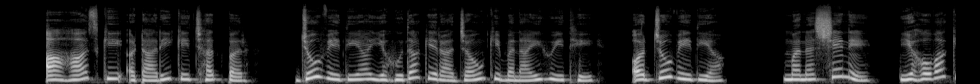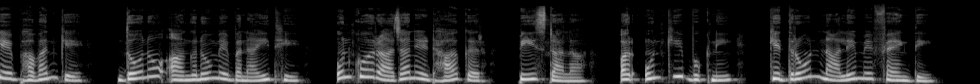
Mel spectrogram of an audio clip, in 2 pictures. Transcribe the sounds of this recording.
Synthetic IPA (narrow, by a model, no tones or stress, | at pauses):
aːɦaːzkiʔɐʈaːɾiket͡ʃʰɐt̪pɐɾ | d͡ʒoːʋeːd̪ijajɐɦuːd̪akeɾaːd͡ʒaːõkibɐnaːiɦʊit̪ʰi | ɔːɾd͡ʒoːʋeːd̪ija | mɐnəʃene | jɐɦoːʋakebʱɐʋənke | d̪oːnõʔãːŋɡnõmẽbɐnaːit̪ʰi | ʊnkoɾaːd͡ʒaneɖʱaːkəɾ | piːsɖaːla | ɔːɾʊnkibʱʊkni | kɪd̪ɾoːnːaːlemẽfɛ̃ːk̚d̪iː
